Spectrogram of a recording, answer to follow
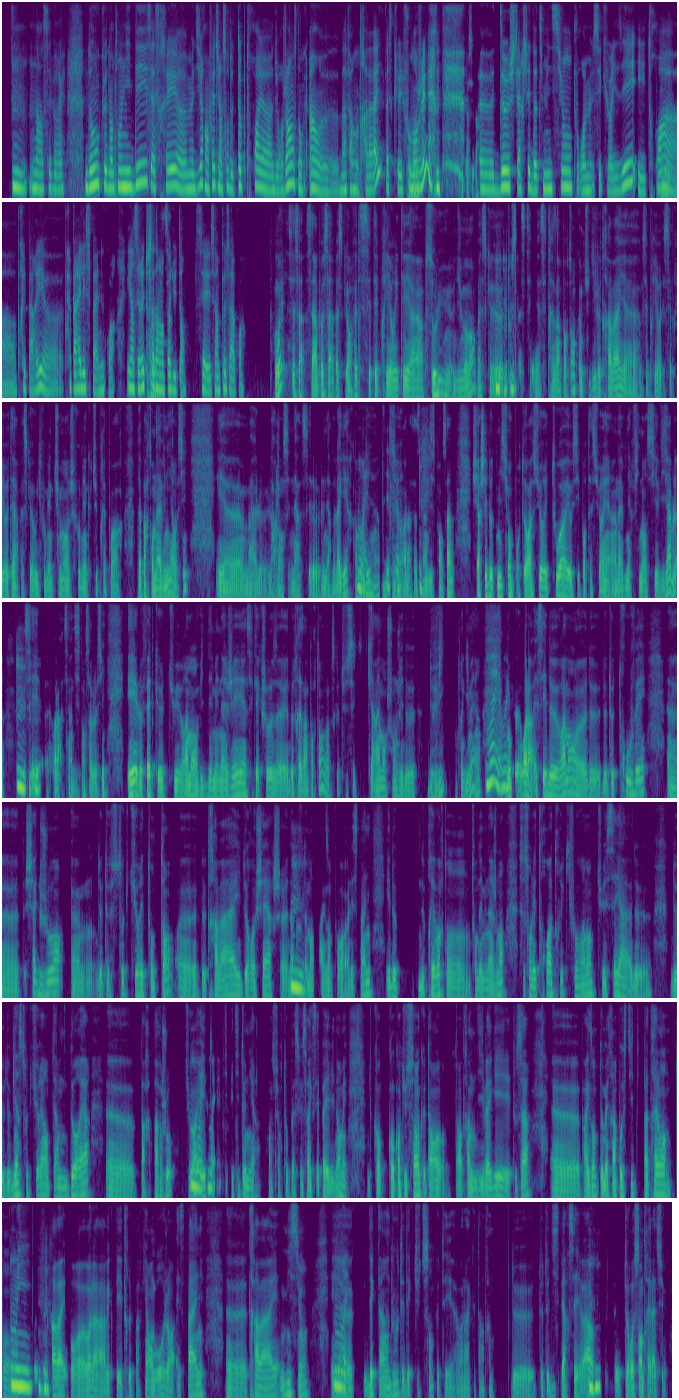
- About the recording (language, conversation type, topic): French, advice, Comment puis-je prioriser mes tâches quand tout semble urgent ?
- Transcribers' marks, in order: chuckle; "prépares-" said as "prépores"; chuckle; stressed: "viable"; stressed: "vie"; chuckle; tapping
